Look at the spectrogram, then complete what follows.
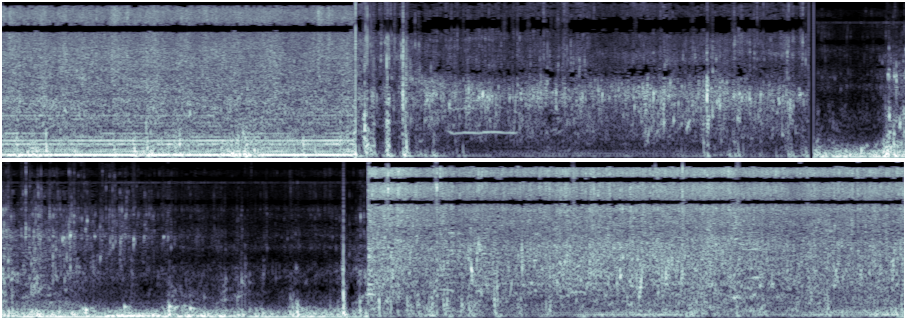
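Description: A boat engine runs steadily with a strong low hum, until a cut about three and a half seconds in. Later comes a muffled underwater rumble with the high sounds gone. From about twelve seconds on, water rushes and splashes around a swimmer towed beside the moving boat.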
